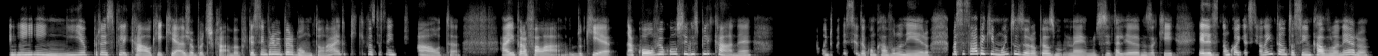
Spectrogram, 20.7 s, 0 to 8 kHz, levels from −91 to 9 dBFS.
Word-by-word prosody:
Sim 235 -4 0
e 240 +5 -1
eu 280 - -2
pra 285 +1 -3
explicar 245 -7 +1
o - - -3
quê 225 +5 +1
que 210 0 -3
é 165 -3 +3
jabuticaba? 175 -2 -3
Porque 250 +8 -1
sempre 300 +5 0
me 310 - +1
perguntam: 195 - -1
"Ai, 175 - 0
do 320 - -14
que - - -20
que - - -23
você 315 -2 -5
sente 280 -2 -4 0.3
falta?" 180 -2 -2 0.6
Aí, 225 +1 +5
pra 225 0 +4
falar 185 -5 +2
do 200 +3 -9
que 205 +2 +1
é 180 -1 +2 0.2
a - - +5
couve 245 +6 +5
eu 315 - +2
consigo 345 -1 0
explicar, 330 - +1
né? 185 +3 -4 1.1
Muito 210 0 -8
parecida 210 - -7
com 210 +1 -4
cavolo 200 +2 -3
nero. 200 -3 0 0.4
Mas 340 0 0
você 380 - -6
sabe 380 +2 +4
que 365 -2 -1
muitos 310 +2 0
europeus, 210 -3 +1
né, 190 -2 -5
muitos 185 +4 -8
italianos 180 -3 -2
aqui 180 +4 -4 0.4
eles 225 -1 +7
não 250 +1 0
conheciam 275 -3 -2
nem 300 +8 -1
tanto 305 -5 0
assim 245 -2 -1
o - - -2
cavolo 220 -5 +4
nero? 225 -5 0
225 Hz, 165 wpm, -22 LUFS, 195-280 Hz, 1.1 s, eles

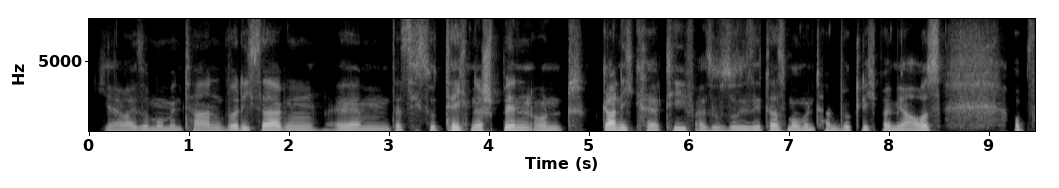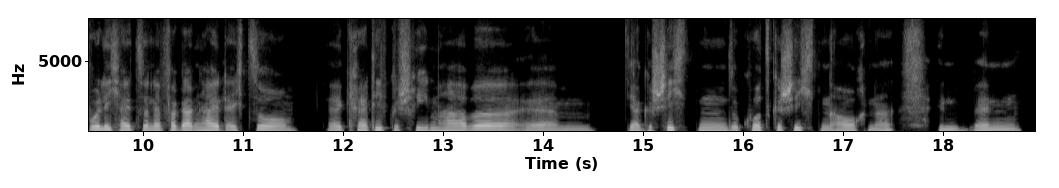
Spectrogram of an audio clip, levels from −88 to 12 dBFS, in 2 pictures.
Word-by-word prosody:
Ja, 150 -1 -6
also, 150 0 -3
momentan 155 +3 -4
würde 160 0 +2
ich 160 - -2
sagen, 155 0 +2
ähm, 140 -2 -1
dass 130 -2 -3
ich 130 - -7
so 145 - -2
technisch 170 +5 +2
bin 175 -1 +5
und 145 -2 -4
gar 160 -1 +9
nicht 170 -1 +1
kreativ. 140 +4 -1
Also, 130 -1 -4
so 140 +2 -3
sieht 145 +1 -1
das 150 -1 +4
momentan 150 -2 -1
wirklich 145 0 -3
bei 145 -1 +2
mir 135 -2 +1
aus. 155 +8 +3 0.7
Obwohl 150 +6 +2
ich 155 +1 +1
halt 160 -2 +3
so 165 - 0
in 165 - -1
der 160 -3 +1
Vergangenheit 160 0 +3
echt 150 -2 -4
so, 155 -3 +1 0.3
äh, 150 -1 -1
kreativ 150 +2 -1
geschrieben 175 +3 -3
habe, 160 -1 +3
ähm, 140 -2 -5 0.3
ja 140 -2 0
Geschichten, 170 +3 -1
so 135 - -2
Kurzgeschichten 165 0 -1
auch, 145 0 -2
ne, 150 +6 -4 0.4
in 135 +3 -4
in 135 -2 -1
150 Hz, 150 wpm, -26 LUFS, 140-165 Hz, 0.7 s, gar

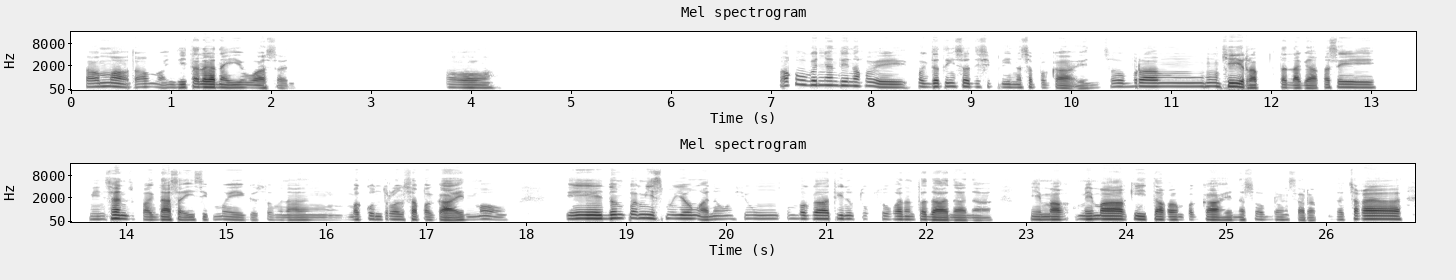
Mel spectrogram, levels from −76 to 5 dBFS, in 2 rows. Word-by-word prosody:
Tama, 170 -1 0
tama. 155 -3 -9
Hindi 135 +1 -7
talaga 150 -2 +8
naiiwasan. 130 -4 -3 1.6
Oo. 130 -3 -4 2.8
Ako, 255 +4 -5
ganiyan 240 -2 -3
din 220 -2 -3
ako, 205 +1 -7
eh, 145 - -3
pagdating 175 +2 -3
sa 175 0 -2
disiplina 155 -4 -11
sa 140 - -6
pagkain. 115 -4 -5
Sobrang 180 +1 0 0.6
hirap 150 -9 +3 0.2
talaga, 120 -4 -1
kasi 140 0 -3 0.6
minsan 160 +4 +3
kapag 130 -5 -7
nasa 130 0 +3
isip 125 +2 -8
mo, 145 - -15
eh, 125 -4 -8
gusto 115 +2 -19
mo 120 - -20
nang 115 -1 -10
magkontrol 140 +1 -7
sa 135 - +1
pagkain 120 0 +2
mo. 135 -5 -9 0.5
Eh, 175 +1 +5
do'n 190 +2 0
pa 195 - -4
mismo 185 -1 -3
yung 175 -1 -1
ano, 155 +6 -5 0.2
yung 170 -1 -11
kumbaga 175 -1 +1
tinutukukan 155 -3 -6
ng 140 - -7
tadhana 115 -5 +2
na 110 -1 -9 0.5
may 135 -2 -7
ma 135 0 +4
may 150 0 -3
makita 150 -3 +6
kang 130 -1 -2
pagkain 125 -2 +1
na 120 - -10
sobrang 130 0 -13
sarap 105 -1 -9 0.2
at 130 - -11
saka 155 0 +6
140 Hz, 125 wpm, -24 LUFS, 125-165 Hz, 2.8 s, talaga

